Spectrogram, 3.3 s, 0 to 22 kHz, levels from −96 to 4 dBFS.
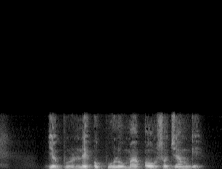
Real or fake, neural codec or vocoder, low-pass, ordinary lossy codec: fake; codec, 16 kHz, 0.4 kbps, LongCat-Audio-Codec; 7.2 kHz; none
